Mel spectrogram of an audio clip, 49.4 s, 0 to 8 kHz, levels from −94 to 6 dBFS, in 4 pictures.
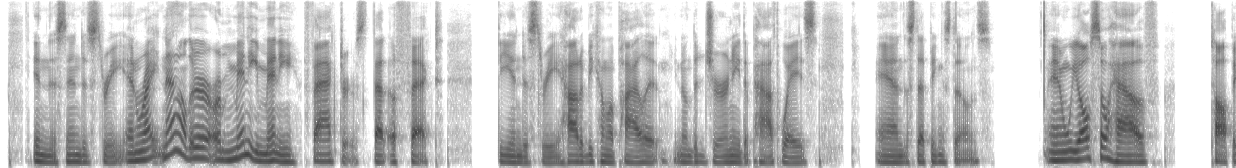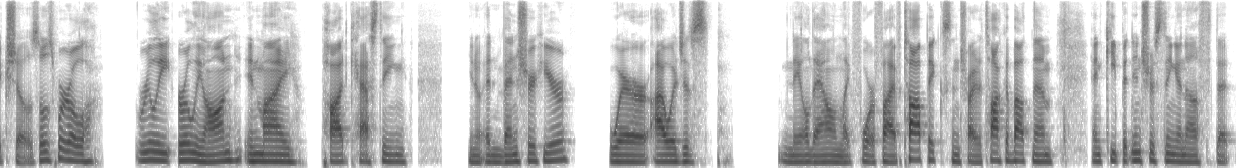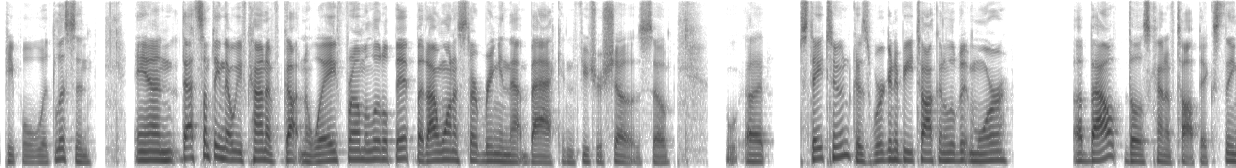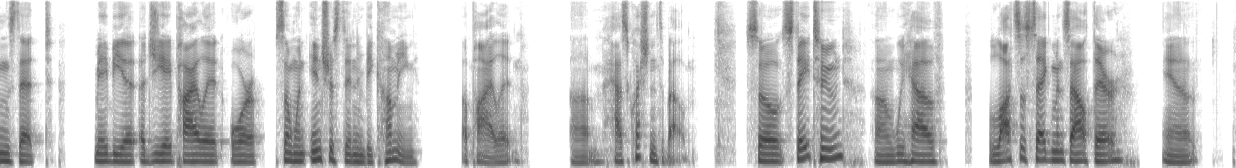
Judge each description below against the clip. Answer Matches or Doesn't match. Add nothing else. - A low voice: Matches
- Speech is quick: Doesn't match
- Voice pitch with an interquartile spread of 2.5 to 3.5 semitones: Doesn't match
